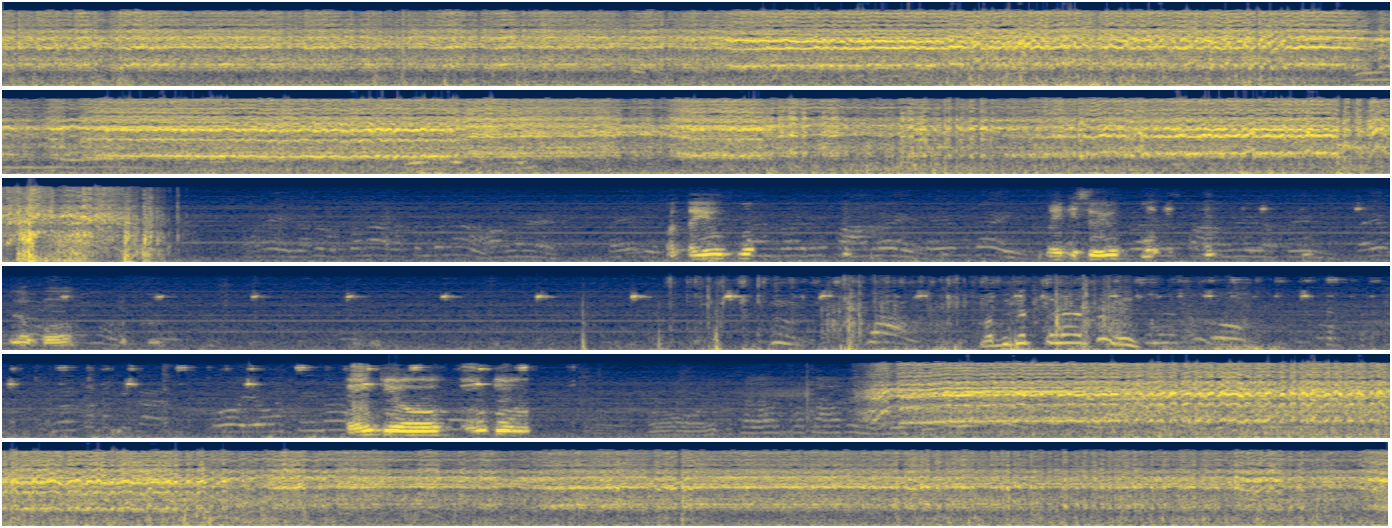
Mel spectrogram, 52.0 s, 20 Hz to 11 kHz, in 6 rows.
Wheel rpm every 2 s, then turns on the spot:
230, 230, 220, 220, 210, 220, 230, 220, 200, 30, 0, 0, 0, 0, 0, 0, 0, 0, 0, 20, 170, 210, 220, 230, 230, 230.
none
